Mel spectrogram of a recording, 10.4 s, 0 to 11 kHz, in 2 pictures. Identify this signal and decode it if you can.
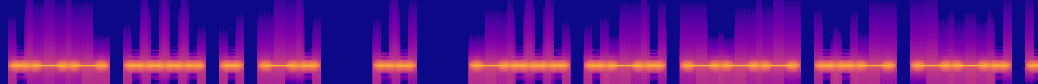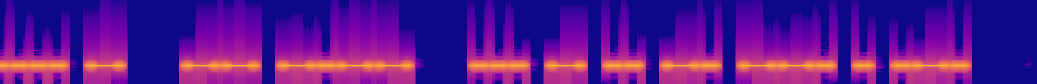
Morse code, heard as a keyed tone, about 25 wpm, 600 Hz. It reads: WHEN I BROUGHT MY STINGER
